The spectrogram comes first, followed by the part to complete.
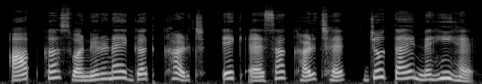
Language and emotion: Hindi, neutral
